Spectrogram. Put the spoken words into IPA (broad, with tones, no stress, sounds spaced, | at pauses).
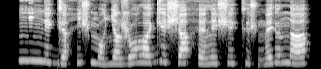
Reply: ŋ i˥ ŋ e˧ ɡʲ a˩˧ h i˧ ʃ m ɔ˩˧ ʎ a˧ ʐ o˥ lˠ ɛ˧˥ ɡʲ ɛ˧ ʃ a˧˥ h ɛ˩˧ l e˧ ʃ ɪ˧˥ kʲ ʊ˩ ʃ m ɛ˥ ɾʲ ɔ˧˥ n a˧˥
